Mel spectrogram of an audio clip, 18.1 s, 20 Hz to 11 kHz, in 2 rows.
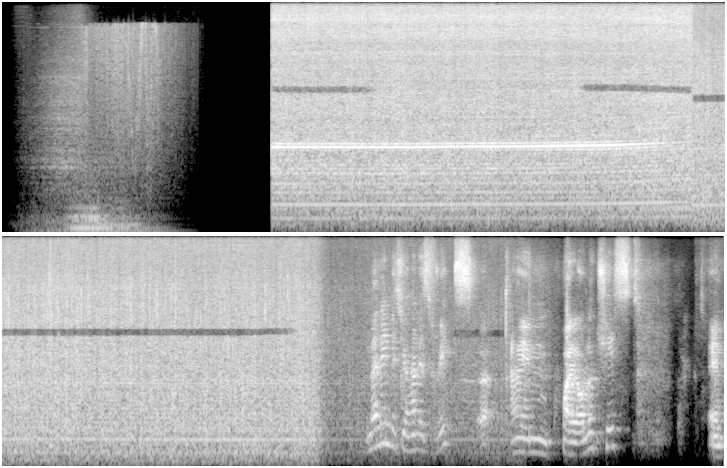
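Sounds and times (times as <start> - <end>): light aircraft engine humming: 3.4 - 15.4.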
